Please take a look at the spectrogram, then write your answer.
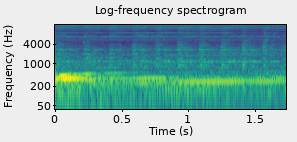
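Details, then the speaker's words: Apollo Phantom electric scooter rear wheel spinning during brake adjustment: quiet whirr with a faint constant rub when the brake is tightened too much, disc heard at the back; brake disc rubbing, being loosened. "if I turn left if and I tighten the brake too much that's when I hear the disc at the back right now loosening it a bit"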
